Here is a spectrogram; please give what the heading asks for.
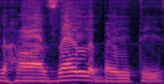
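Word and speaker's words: هذا البيت: ignored this Hamzatul Wasl, the pronunciation is Hazal Bayti. So Laam has been pronounced here, while in Shita and Saif, those were sun letters, Laam was not pronounced at all.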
